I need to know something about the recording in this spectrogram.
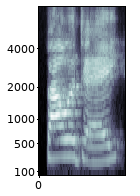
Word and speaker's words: Faladé: you pronounce that before it's like holiday with an F validate um with us today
